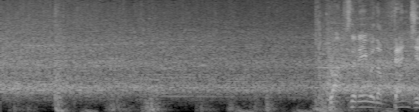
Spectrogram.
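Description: A crowd cheers loudly in a large arena.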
